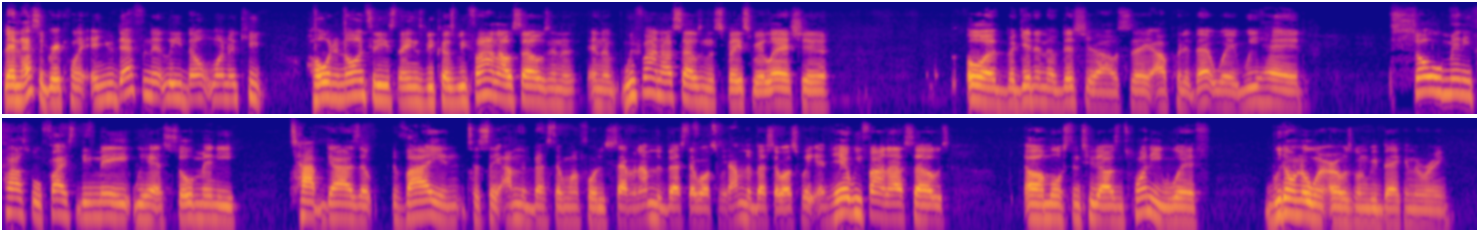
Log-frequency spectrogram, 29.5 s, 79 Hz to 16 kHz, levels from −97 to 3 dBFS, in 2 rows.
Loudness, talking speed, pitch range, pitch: -25 LUFS, 210 wpm, 125-170 Hz, 145 Hz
